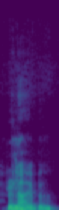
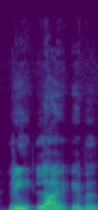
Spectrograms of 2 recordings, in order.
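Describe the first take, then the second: First: Said in the usual way. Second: "reliable" slowly broken into re-lie-able; syllable by syllable. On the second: Shown as a demonstration. Teacher counting syllables for learners, "reliable" broken up slowly. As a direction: sound out "reliable" in separate, slow parts. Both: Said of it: "It has three syllables".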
